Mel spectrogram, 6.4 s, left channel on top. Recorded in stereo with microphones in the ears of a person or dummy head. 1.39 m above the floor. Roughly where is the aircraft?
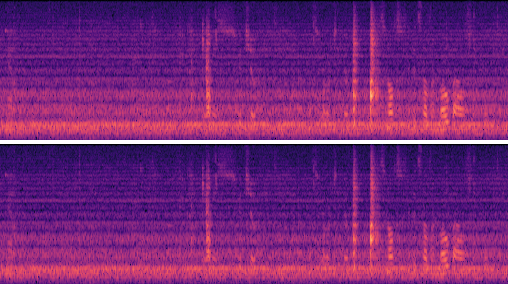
Centre.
